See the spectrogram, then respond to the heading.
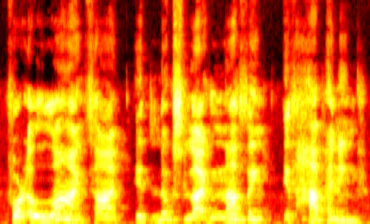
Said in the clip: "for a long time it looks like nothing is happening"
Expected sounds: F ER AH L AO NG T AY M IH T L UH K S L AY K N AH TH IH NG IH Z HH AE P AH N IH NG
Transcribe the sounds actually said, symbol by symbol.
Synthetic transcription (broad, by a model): F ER AH L AO NG T AY M IH T L UH K S L AY K N AH TH IH NG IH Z HH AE P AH N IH NG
